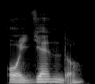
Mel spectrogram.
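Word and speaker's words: oyendo: So we're left with o and we add the ending yendo. So we get oendo. Oendo. And the spelling reflects this. This is it's spelled o y e n d o not o i e e n d o.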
